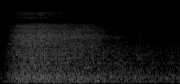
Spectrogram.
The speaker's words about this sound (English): we'll do three deep breaths in through the nose, out through the mouth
